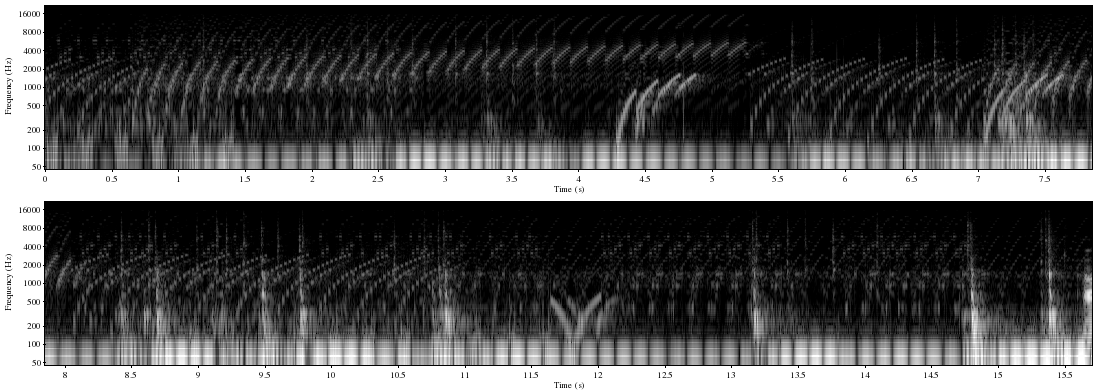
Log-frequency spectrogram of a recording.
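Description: A Ms. Pac-Man arcade game makes rapid munching blips.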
